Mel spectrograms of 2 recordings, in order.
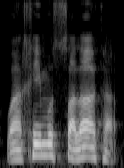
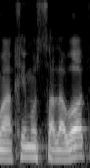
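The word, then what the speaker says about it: وأقيموا الصلاة: تلفظ میکنیم تیزر تا و اقیموا الصلاة اینجا نمیگیم و اقیموا الصلوات غلط میشه صلوات جمع صلات است بازو جمع میشه بازو غلط میشه و اقیموا الصلاة و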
